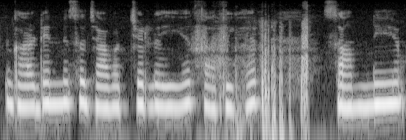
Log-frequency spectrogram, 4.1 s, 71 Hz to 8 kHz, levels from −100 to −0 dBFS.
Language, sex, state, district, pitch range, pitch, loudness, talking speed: Hindi, female, Bihar, West Champaran, 215-240 Hz, 225 Hz, -16 LUFS, 135 wpm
